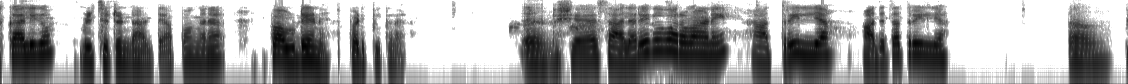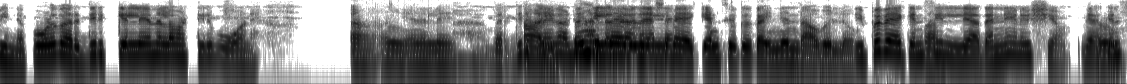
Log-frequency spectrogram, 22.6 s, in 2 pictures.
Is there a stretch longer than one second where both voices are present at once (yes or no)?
yes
